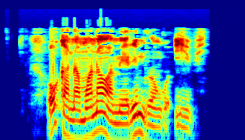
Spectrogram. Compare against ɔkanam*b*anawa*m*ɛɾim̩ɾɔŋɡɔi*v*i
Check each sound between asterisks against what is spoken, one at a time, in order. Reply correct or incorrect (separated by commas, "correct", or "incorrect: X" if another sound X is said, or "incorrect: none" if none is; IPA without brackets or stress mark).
incorrect: w, correct, incorrect: β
